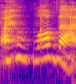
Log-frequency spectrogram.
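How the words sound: It is said in a warm, sincere tone. People believe the speaker. The speaker calls it right. "and people believe you"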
